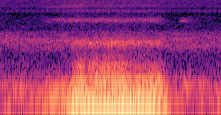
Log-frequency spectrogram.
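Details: Snoring dog, Thea: a single low, rumbling snore lasting about a second while sleeping, quiet room noise around it.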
